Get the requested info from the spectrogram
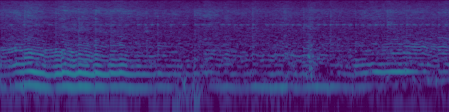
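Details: Nest-building bees heard at close range, captured on camera and phone; continuous low buzzing drone with shifting, slightly wavering pitch, swelling near the start and again toward the end.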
